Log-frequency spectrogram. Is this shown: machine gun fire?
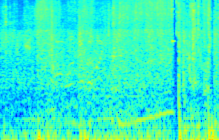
yes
